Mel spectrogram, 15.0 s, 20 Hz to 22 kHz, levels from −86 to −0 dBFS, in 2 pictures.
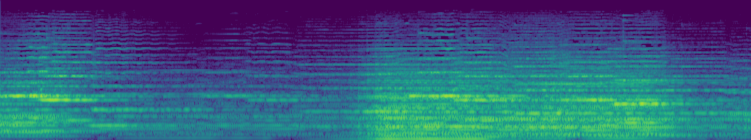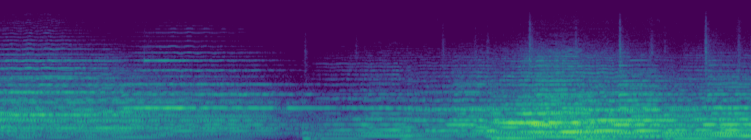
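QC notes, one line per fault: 0.60–1.54 s, 3.50–3.84 s, 6.49–6.91 s, 11.95–12.80 s: zipper noise. The level moves in unsmoothed jumps of 2, 6, 2 and 1 dB, about ten a second, through changes of roughly 20 dB down, 20 up, 10 down and 10 up. Each jump ticks audibly.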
